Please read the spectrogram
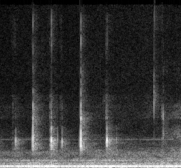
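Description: Faint, scattered clicks as a foundation bottle is handled and dabbed against the cheek, over a steady low hum.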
